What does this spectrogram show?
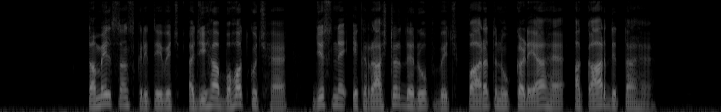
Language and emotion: Punjabi, neutral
